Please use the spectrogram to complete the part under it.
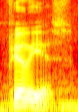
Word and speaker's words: Phileas: But she does it with her brother, is it Phineas? – Phileas. – Phileas, yeah. – Even though it's spelled F-I-N-N, I didn't know.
